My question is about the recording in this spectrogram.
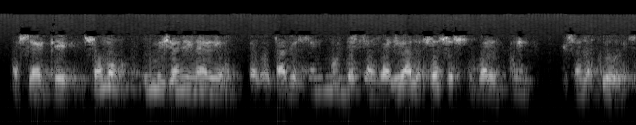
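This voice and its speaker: A middle-aged man, a district governor of a service club, answering press questions in a measured way with frequent hesitations. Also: low-pitched. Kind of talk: press interview. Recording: distant mic with faint hiss.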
